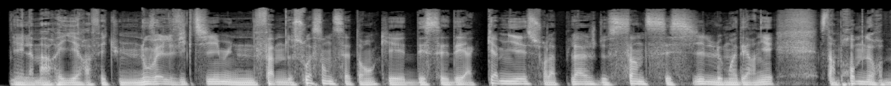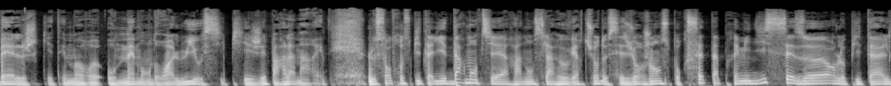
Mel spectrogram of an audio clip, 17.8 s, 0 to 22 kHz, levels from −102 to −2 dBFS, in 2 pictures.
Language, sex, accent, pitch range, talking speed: French, male, French, 85-110 Hz, 195 wpm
